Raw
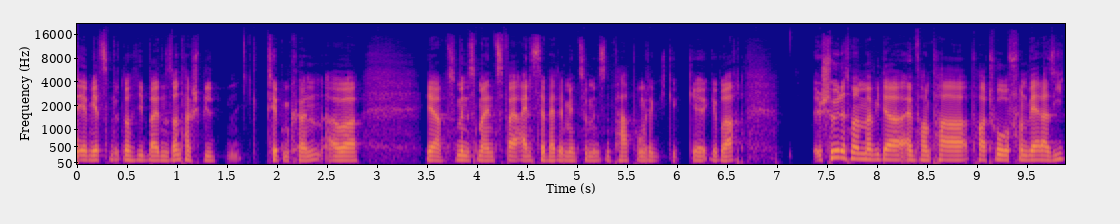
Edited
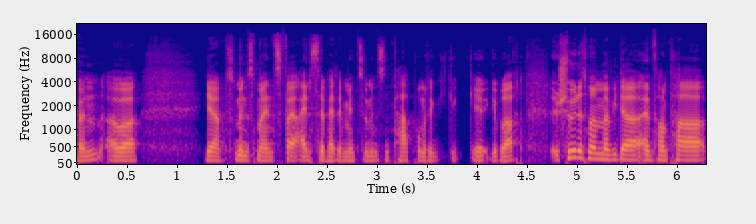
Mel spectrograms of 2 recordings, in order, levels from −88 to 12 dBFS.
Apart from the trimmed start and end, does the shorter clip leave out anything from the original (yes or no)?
yes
